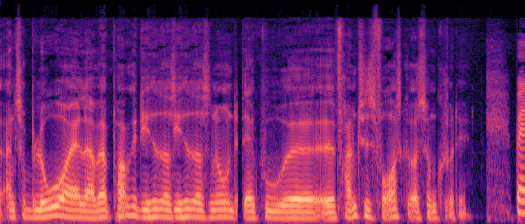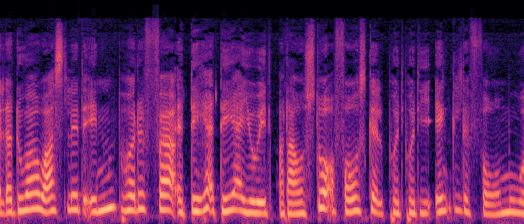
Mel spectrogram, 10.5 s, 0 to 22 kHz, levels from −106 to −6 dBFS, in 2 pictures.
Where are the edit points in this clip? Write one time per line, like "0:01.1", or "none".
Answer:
0:01.7
0:02.3
0:04.4
0:07.0
0:08.0
0:09.3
